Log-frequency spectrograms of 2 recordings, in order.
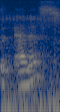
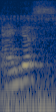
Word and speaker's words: Aonghus: spell and variously interpreted I often pronounced a tennis because I do the gh in the middle a lot of other people will go Angus because with the hard G I think he answers to either so you're good either way I think Celtic deities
